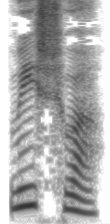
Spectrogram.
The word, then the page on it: ವಿಷುವ: viṣuva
